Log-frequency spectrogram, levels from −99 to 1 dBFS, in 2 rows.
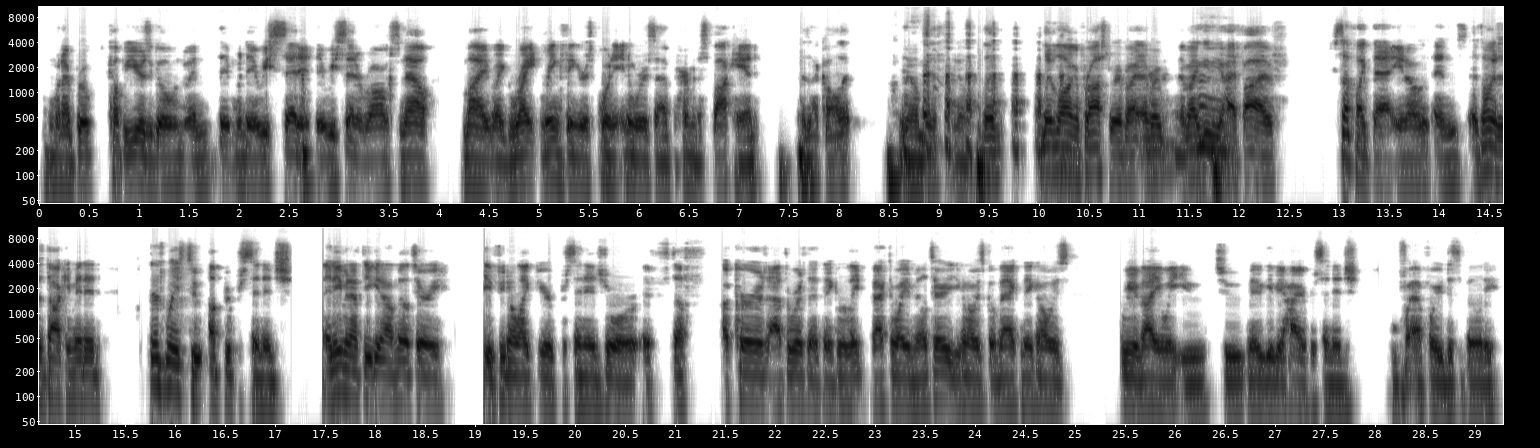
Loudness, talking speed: -15 LUFS, 260 wpm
